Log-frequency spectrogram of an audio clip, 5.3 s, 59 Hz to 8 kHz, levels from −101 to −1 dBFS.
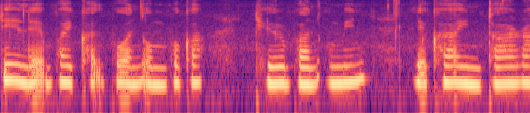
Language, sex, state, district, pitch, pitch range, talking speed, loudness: Mizo, female, Mizoram, Aizawl, 230 Hz, 220-235 Hz, 170 wpm, -16 LUFS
